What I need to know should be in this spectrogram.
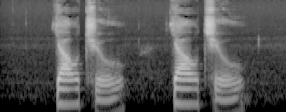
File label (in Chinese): "要求", yaoqiu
